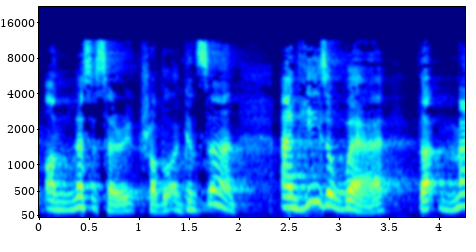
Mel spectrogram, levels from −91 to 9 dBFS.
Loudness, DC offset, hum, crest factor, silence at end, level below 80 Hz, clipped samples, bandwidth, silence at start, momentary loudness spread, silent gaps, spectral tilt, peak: -35 LUFS; under 0.1%; none; 22 dB; 0 s; -82 dBFS; under 0.1%; 11.5 kHz; 0 s; 9 LU; none; -3 dB/octave; -14 dBFS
